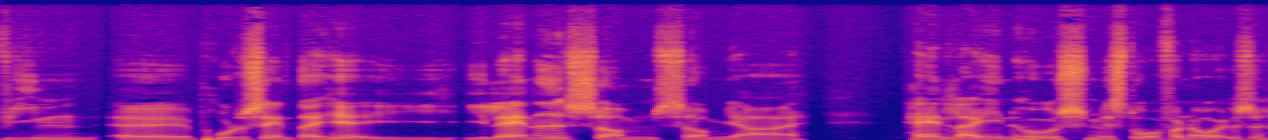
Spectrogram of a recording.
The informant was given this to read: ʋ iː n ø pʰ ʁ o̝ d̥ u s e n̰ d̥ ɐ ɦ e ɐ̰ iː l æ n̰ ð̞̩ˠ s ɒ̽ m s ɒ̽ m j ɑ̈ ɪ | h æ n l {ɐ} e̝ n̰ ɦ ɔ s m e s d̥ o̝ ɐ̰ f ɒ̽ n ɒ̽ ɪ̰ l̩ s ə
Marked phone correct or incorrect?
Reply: correct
